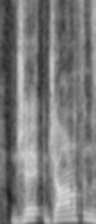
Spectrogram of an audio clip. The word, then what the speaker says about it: Jonathan: Jonathan's name is spelled J-O-N-A-T-H-A-N. There is no first H. It's not like John the name.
